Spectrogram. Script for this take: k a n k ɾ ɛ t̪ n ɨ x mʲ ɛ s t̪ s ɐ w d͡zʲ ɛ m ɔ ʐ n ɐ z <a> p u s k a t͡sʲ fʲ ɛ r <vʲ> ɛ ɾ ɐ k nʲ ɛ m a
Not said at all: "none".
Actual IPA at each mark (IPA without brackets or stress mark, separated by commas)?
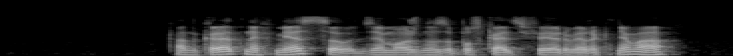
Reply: ɐ, vʲ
